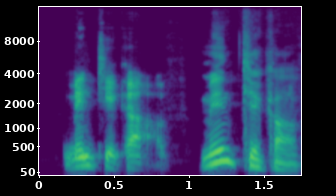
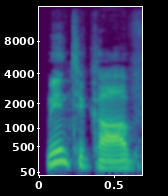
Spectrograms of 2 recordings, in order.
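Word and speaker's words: Mintyukov: We got Pavel Mutoykov. – Mintyakov. – I don't even know why I didn't even say it like that. Mintyakov from Saginaw.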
